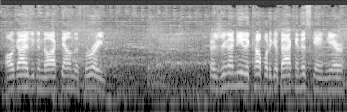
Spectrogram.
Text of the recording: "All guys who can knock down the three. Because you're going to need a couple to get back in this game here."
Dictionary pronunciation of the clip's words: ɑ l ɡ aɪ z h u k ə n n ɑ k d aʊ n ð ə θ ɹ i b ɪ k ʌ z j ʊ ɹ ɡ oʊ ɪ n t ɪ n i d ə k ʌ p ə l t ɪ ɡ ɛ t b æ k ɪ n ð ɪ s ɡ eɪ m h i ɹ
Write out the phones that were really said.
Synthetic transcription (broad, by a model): ɑ l ɡ aɪ z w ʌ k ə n n ɑ k d aʊ n ð ə θ ɹ i k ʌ z j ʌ ɹ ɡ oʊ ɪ n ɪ n i d ə k ʌ p l t ɪ ɡ ɛ t b æ k ɪ n ð ɪ s ɡ eɪ m h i ɹ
